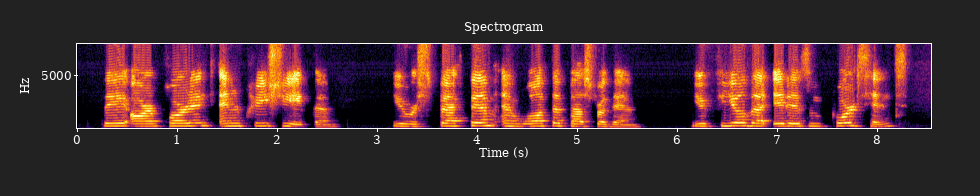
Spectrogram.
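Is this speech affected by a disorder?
Yes: Down syndrome; visible disability.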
